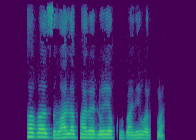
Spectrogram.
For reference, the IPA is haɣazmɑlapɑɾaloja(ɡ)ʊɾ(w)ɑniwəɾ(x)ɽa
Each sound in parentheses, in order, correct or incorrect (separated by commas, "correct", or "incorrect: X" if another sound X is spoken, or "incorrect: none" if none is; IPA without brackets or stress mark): incorrect: k, incorrect: b, incorrect: k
